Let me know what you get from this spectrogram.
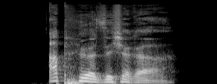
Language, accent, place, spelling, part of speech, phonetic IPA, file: German, Germany, Berlin, abhörsicherer, adjective, [ˈaphøːɐ̯ˌzɪçəʁɐ], De-abhörsicherer.ogg
- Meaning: 1. comparative degree of abhörsicher 2. inflection of abhörsicher: strong/mixed nominative masculine singular 3. inflection of abhörsicher: strong genitive/dative feminine singular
